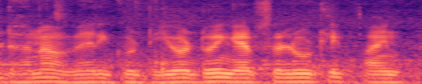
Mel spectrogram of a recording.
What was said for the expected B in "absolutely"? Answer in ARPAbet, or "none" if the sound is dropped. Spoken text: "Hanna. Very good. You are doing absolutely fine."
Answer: B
